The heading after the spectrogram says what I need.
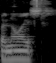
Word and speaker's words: Benoist: really good um Melissa how do you say her last name Benoist Benoist yeah like the moist yeah she's just really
